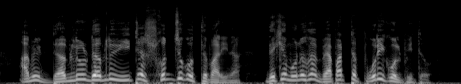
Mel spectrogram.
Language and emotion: Bengali, disgusted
